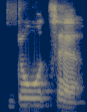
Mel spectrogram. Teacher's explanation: Kalau orang Inggris lebih monyong. O. O. Dan huruf R terakhirnya nggak bunyi.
